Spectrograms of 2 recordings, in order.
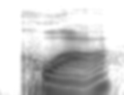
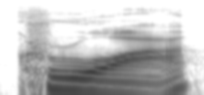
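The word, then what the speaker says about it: croix: r o i x that's pronounced qua or crois if you want to get that r sound then de and then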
